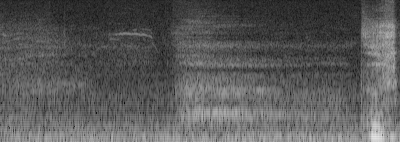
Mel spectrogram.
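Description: A man's audible in-breath, close on a clip-on microphone, in a short pause in his speech; his voice comes back in right at the end.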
